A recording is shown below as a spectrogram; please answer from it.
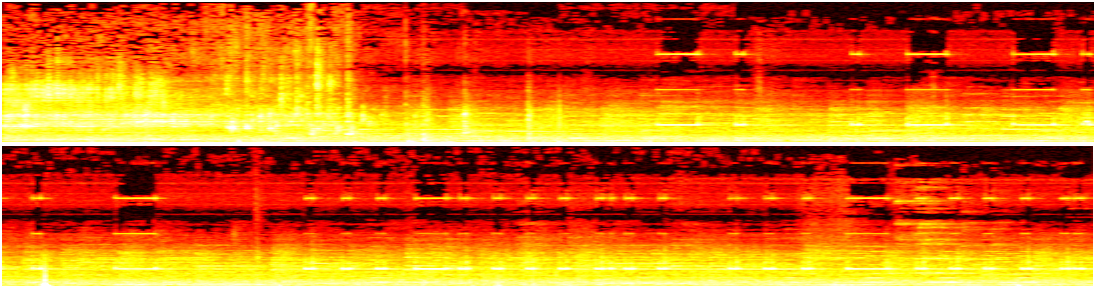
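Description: Water spray from a TOTO Washlet SB bidet nozzle hissing for the first couple of seconds, then stopping. After that, background music with a repeating pattern of short notes, and a single sharp click about eight and a half seconds in.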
